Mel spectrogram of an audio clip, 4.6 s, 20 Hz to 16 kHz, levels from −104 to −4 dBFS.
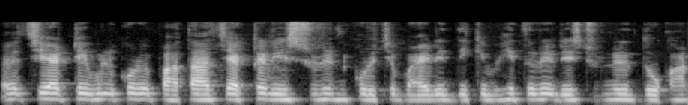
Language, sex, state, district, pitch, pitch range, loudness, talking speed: Bengali, female, West Bengal, Kolkata, 155 Hz, 150-160 Hz, -25 LUFS, 180 wpm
